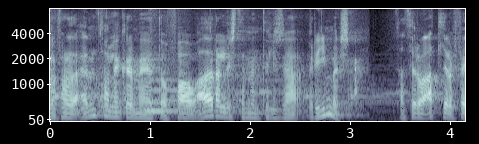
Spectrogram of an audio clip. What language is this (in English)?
Icelandic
